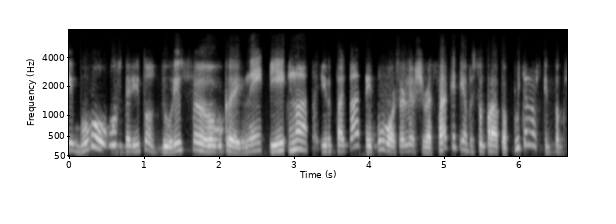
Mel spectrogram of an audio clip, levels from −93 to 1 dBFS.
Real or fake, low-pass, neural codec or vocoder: fake; 7.2 kHz; codec, 16 kHz, 1 kbps, X-Codec, HuBERT features, trained on balanced general audio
